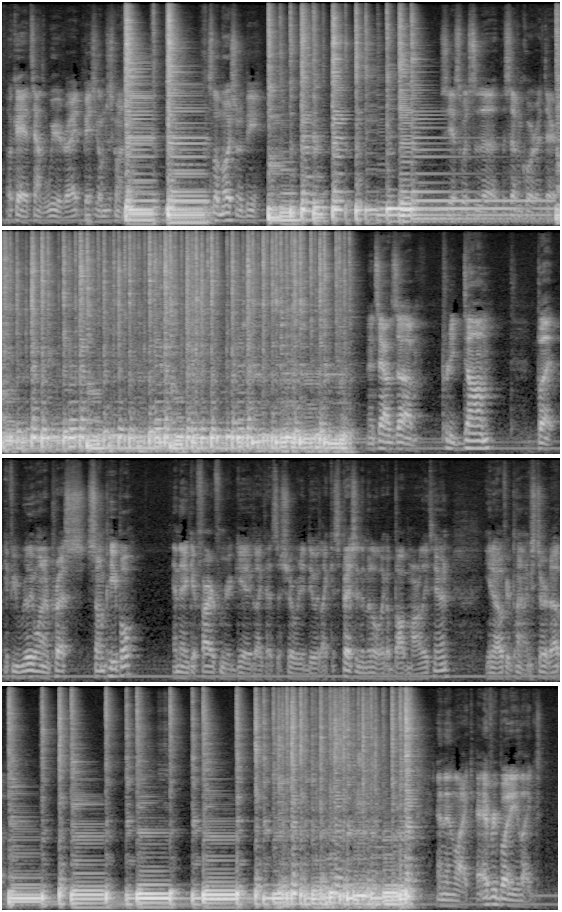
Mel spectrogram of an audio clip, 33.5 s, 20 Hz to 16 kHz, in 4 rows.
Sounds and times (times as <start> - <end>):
Speech: 0.0 - 1.9, 3.1 - 4.0, 6.6 - 8.5, 13.8 - 15.8, 16.4 - 25.3, 31.6 - 33.2
Bass guitar: 1.7 - 3.3, 4.0 - 13.8, 25.2 - 31.5.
